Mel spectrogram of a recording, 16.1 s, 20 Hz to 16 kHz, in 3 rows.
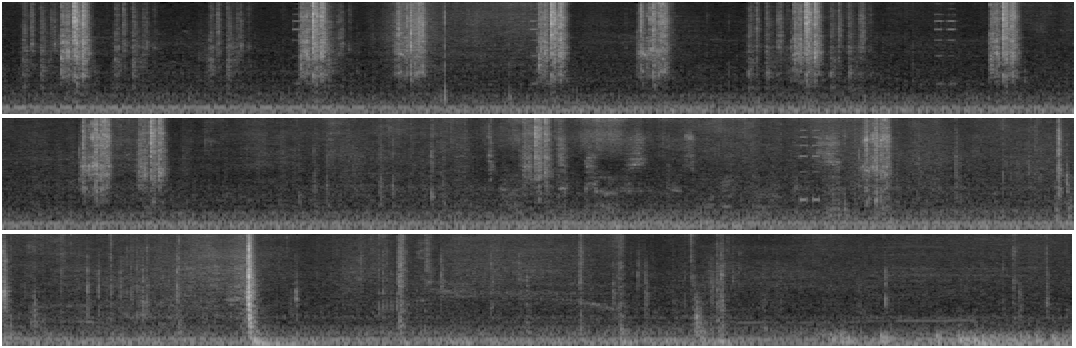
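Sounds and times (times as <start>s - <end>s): low hum: 0.0s - 16.0s
camera shutter clicks: 1.5s - 5.2s.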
